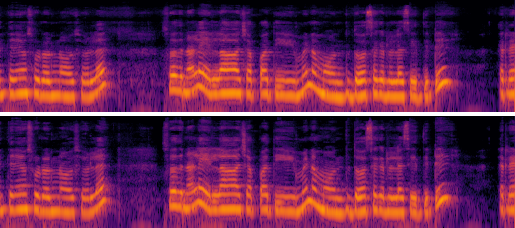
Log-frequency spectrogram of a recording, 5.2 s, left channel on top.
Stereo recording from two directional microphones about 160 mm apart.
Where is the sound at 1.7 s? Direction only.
35° right (ahead or behind).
